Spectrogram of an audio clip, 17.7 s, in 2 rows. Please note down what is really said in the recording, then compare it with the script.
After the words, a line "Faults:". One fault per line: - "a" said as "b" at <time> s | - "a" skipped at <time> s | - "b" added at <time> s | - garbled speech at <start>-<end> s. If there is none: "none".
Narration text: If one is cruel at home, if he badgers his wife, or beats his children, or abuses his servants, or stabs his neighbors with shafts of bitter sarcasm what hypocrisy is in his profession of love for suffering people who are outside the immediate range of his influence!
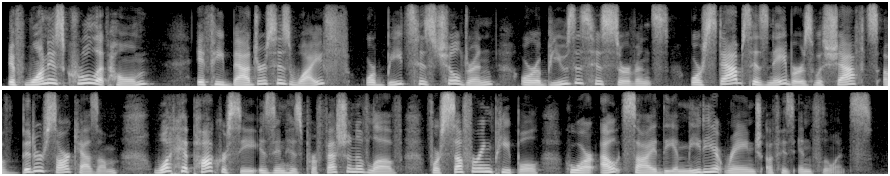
If one is cruel at home, if he badgers his wife, or beats his children, or abuses his servants, or stabs his neighbors with shafts of bitter sarcasm what hypocrisy is in his profession of love for suffering people who are outside the immediate range of his influence!
Faults:
none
